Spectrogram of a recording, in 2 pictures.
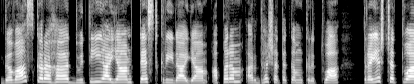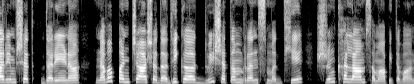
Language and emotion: Sanskrit, neutral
